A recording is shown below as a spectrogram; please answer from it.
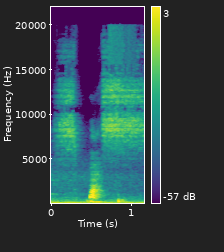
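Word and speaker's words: Spaß: Terus ini spas, ini walaupun etc, kalau misalkan dia jadi satu kata itu bukan jadi spa etc, tapi jadinya satu kalimat jadi ss, jadinya spas. Ini cara bacanya spas gitu.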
